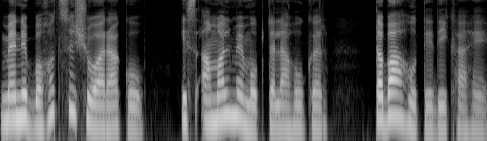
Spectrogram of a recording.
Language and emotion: Urdu, neutral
